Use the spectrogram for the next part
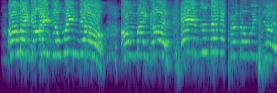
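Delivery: loud, high-pitched alarm; frantic, high dramatic shouting; hammed-up panic. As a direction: yell out the sighting in mock terror. Man from the window appears.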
